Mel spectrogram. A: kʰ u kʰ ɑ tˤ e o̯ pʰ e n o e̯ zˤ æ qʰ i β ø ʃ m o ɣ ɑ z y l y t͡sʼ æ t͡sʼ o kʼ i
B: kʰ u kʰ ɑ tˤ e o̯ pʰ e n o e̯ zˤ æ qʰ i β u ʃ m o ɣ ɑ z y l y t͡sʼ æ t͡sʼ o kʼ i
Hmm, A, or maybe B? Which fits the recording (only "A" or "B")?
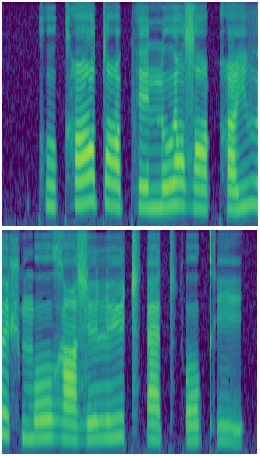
A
